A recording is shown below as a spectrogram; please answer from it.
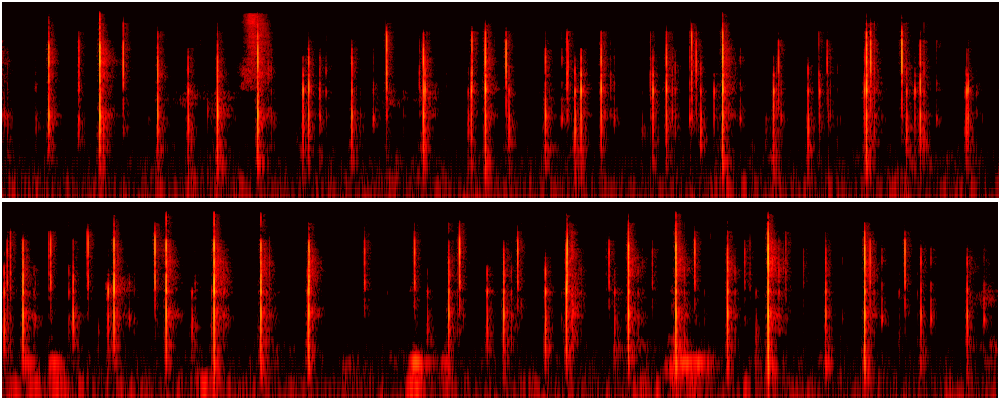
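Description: Long acrylic nails tap and scratch the side and paper label of a small, closed, cylindrical plastic Flarp noise putty tub filled with putty, held close to the microphone. The result is a quick, steady run of dozens of short, dry clicks with bright, crisp tops and almost no ring, plus faint scratchy rustles between the taps.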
